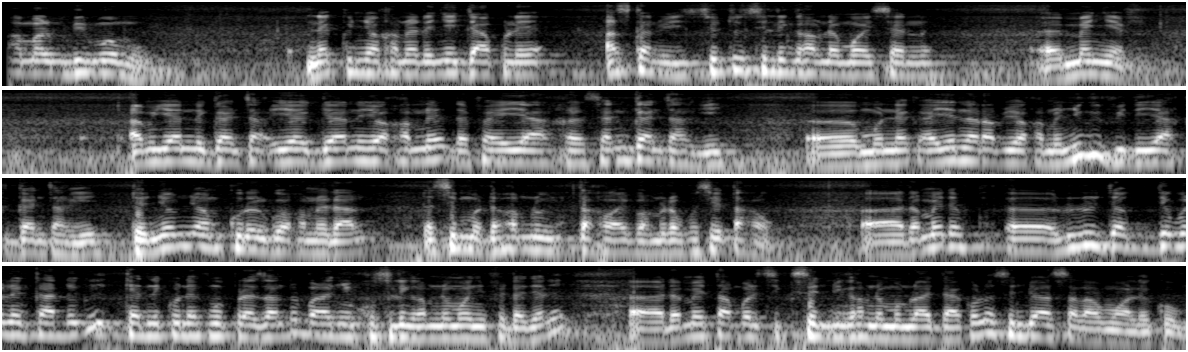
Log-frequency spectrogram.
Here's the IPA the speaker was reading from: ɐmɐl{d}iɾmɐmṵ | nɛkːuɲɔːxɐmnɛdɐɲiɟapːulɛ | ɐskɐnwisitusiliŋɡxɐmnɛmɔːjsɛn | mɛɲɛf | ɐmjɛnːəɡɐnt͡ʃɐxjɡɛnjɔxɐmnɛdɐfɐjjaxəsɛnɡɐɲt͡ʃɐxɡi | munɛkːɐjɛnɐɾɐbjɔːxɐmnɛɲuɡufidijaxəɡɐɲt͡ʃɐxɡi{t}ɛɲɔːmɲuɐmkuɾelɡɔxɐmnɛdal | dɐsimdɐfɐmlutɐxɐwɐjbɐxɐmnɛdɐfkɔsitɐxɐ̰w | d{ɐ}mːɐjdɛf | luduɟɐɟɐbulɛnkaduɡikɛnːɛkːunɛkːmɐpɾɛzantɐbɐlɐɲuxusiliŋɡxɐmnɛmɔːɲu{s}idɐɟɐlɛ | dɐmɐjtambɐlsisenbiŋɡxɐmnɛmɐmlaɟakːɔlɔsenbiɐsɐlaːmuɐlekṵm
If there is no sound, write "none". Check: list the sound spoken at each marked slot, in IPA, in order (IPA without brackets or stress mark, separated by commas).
b, t, ɐ, f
